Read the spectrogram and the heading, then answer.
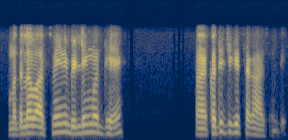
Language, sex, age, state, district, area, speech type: Sanskrit, male, 18-30, West Bengal, Paschim Medinipur, rural, conversation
